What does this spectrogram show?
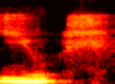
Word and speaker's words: Yow: And so that's where the last name came from, and it's pronounced as you.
